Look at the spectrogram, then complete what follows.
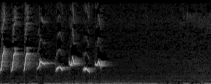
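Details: Greater green leafbird singing at night, recorded as a master tutor for training other birds: a quick run of about eight bright chirping notes that slide downward, each note sharp and clipped, then the phrase stops and faint hiss remains.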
